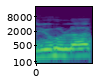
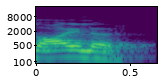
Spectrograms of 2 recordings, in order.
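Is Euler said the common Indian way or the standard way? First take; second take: Indian; standard. First: Euler is said the common Indian way. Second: Euler is said the standard way. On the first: The speaker calls it wrong. "in India we pronounce it as Euler" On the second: The speaker calls it right. "the right way to call it is Euler"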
